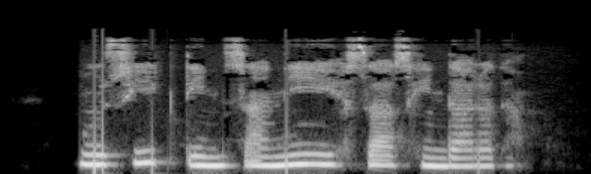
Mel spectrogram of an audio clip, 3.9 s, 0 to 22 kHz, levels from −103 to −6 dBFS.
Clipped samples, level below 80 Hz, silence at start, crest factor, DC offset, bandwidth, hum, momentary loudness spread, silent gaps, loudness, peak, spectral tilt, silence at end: under 0.1%; -56 dBFS; 0.5 s; 14 dB; under 0.1%; 9.4 kHz; none; 7 LU; none; -23 LUFS; -10 dBFS; -4.5 dB/octave; 0.5 s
